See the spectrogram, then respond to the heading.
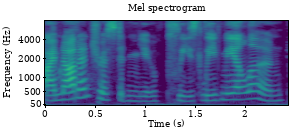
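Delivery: normal talking voice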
